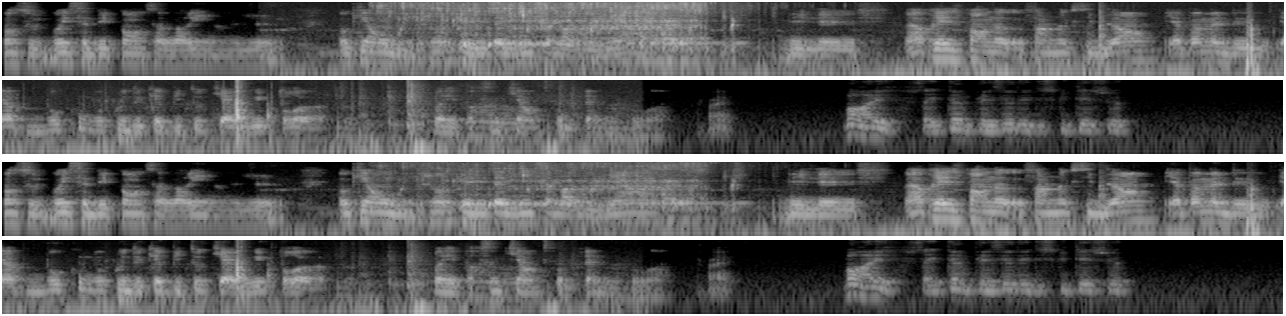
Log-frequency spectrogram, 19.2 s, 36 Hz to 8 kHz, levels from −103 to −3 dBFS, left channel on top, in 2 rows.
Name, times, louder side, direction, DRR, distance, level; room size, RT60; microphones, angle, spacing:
voice 1, 0.0-4.9 5.5-12.0 12.8-14.6, right 2 dB, 15° right, 0.4 m, -42 dB
sound 1, 1.9-14.4, left 8 dB, 65° left, 0.3 m, -40 dB
voice 2, 15.9-18.0, equal, 90° right, 1.5 m, -50 dB
5.9 x 2.1 x 2.7 m
head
